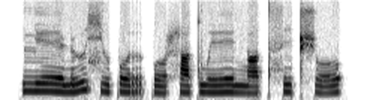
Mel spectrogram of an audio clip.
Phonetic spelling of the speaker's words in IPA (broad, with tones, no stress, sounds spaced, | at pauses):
lʲ eː˧˩ ɳ ɯ˧˥˧ ɕ ɯ˨˩˦ p o˩˥ r p o˨˩˦ ɬ ɑ˧˥ t w eː˧˥˧ ŋ ɑ˩˥ t s i˧˥ t ʃ o˩˥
